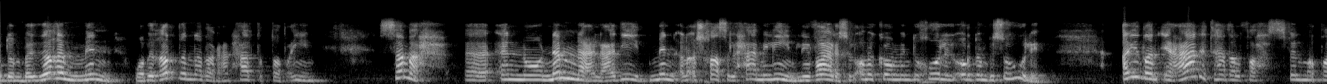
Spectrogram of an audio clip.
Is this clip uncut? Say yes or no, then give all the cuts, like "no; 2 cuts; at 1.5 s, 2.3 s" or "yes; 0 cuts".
yes; 0 cuts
